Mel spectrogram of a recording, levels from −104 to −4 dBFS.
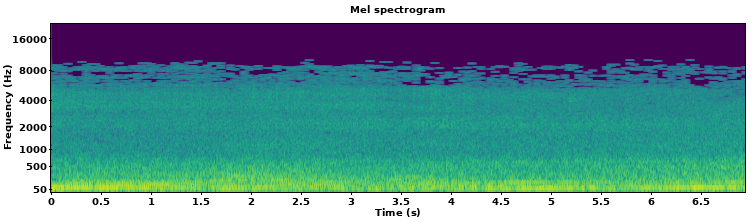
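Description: Throughout the clip, the sound rings and smears, with a hiss that swells and fades alongside it. Nothing remains above 10.1 kHz. This is likely WMA compression at a low bitrate, about 32 kbps, whose long transform blocks spread quantisation noise and discard weak detail.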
